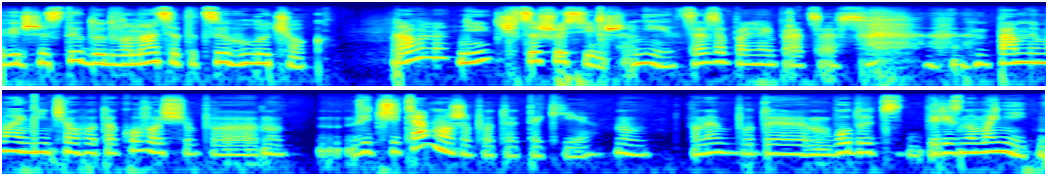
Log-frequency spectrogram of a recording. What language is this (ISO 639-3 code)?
ukr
